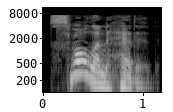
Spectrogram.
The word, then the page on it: swollen-headed: British English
